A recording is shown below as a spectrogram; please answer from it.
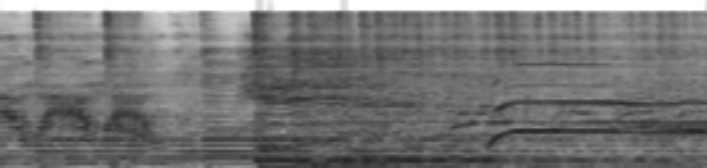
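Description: Live acoustic guitars strummed with male singing, the song getting louder about a second and a half in. About three seconds in, a voice slides up into a long held high note.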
